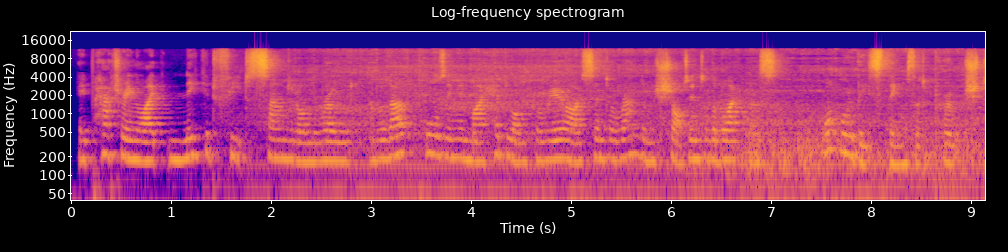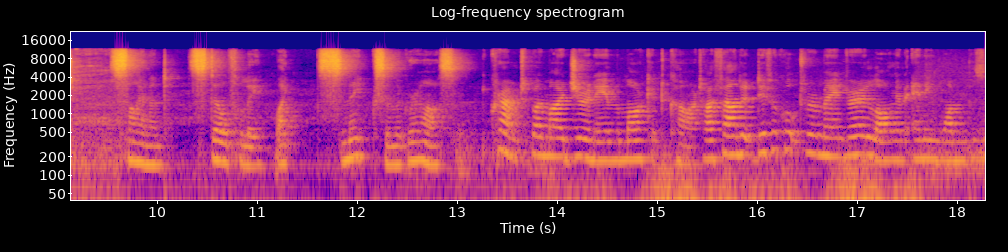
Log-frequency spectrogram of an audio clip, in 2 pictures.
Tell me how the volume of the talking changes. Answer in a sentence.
The loudness of the talking stays about the same.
